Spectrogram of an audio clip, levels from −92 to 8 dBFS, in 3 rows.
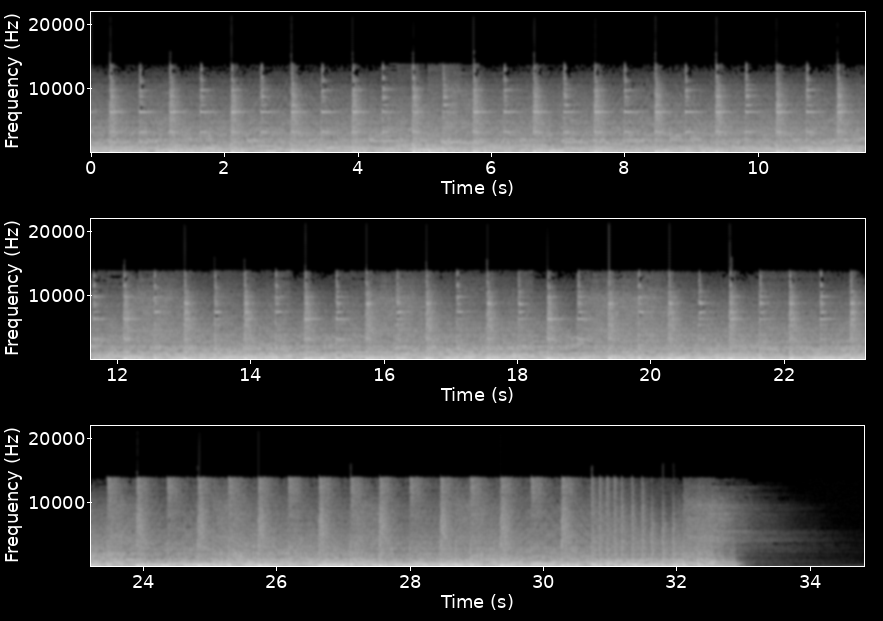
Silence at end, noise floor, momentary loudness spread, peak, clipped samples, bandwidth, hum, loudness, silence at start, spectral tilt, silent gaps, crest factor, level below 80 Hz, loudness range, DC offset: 1.8 s; -64 dBFS; 3 LU; 0 dBFS; under 0.1%; 14.5 kHz; none; -15 LUFS; 0 s; -4.5 dB/octave; none; 14 dB; -28 dBFS; 1 LU; 0.2%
